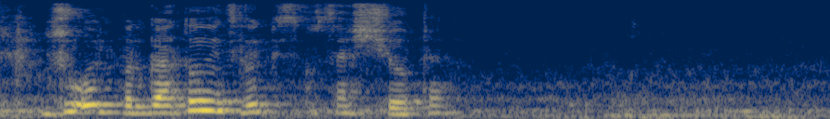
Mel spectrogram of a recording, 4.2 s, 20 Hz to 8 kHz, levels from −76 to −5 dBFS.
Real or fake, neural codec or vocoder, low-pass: fake; codec, 16 kHz, 4 kbps, FunCodec, trained on Chinese and English, 50 frames a second; 7.2 kHz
